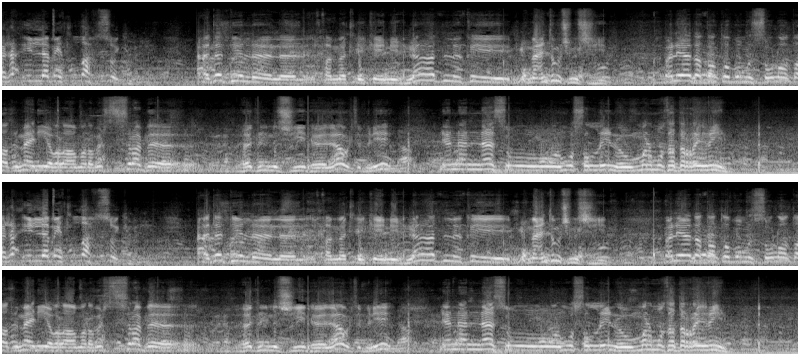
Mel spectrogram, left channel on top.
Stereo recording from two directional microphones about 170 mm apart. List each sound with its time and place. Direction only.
0.0 s a man's voice: 10° left (ahead or behind)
